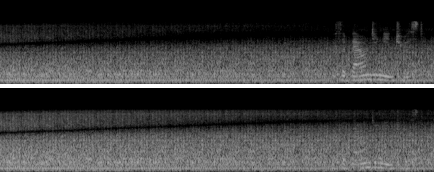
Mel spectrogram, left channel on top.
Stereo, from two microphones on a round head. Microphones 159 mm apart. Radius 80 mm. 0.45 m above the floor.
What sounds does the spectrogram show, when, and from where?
0.0 s a vehicle: 40° right (ahead or behind); by 4.4 s 70° right (ahead or behind)
3.3 s a woman speaking: 50° left (ahead or behind)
